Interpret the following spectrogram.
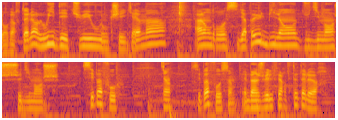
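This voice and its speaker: A man hosting a live show in casual chat, reading out listener messages with joking banter. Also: medium pitch. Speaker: host.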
